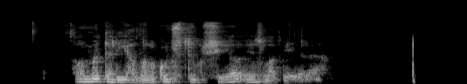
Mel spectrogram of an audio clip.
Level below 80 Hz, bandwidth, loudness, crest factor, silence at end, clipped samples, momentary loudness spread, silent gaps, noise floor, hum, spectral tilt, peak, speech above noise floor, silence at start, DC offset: -58 dBFS; 8 kHz; -25 LUFS; 18 dB; 0.55 s; under 0.1%; 18 LU; none; -81 dBFS; none; -5 dB/octave; -8 dBFS; 56 dB; 0.7 s; under 0.1%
